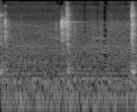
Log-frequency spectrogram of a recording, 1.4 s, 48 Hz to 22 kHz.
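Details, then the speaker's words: 1994-2004 Ford Mustang convertible top: two crisp relay clicks about a fifth of a second apart over a low idle hum as the top switch is pressed; relays working normally, owner suspects the motor instead. "so you can hear the relays click so right now the right now the relays are engaged"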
